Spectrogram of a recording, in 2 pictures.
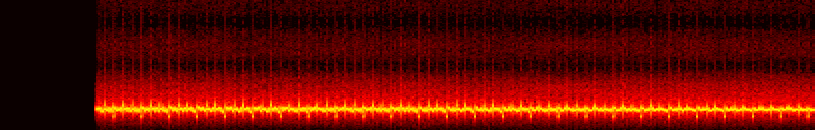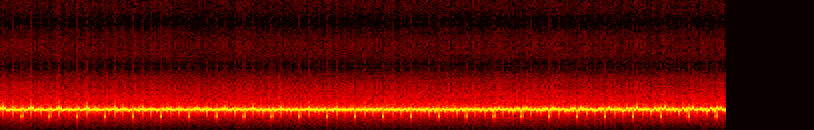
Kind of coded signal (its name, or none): SSTV (slow-scan television)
